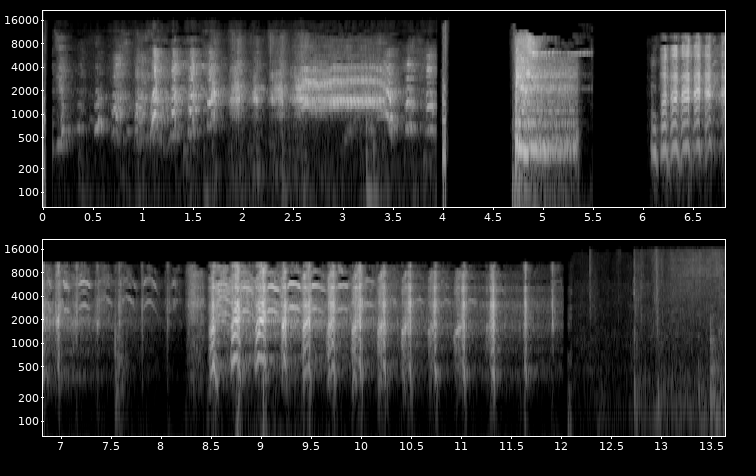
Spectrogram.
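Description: People laughing in rhythmic bursts of 'ha-ha' pulses, broken into several stretches by abrupt cuts to silence.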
